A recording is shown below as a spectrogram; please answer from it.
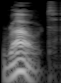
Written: rout

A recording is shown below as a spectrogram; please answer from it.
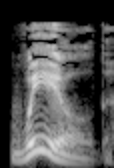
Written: weald

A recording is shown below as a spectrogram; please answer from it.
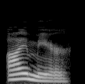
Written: eimear

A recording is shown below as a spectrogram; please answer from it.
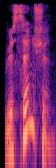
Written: recension

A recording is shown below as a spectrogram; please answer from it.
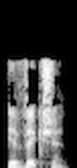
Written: eviction

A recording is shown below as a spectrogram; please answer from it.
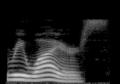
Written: rewires

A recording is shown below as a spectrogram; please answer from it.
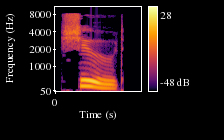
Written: shoed

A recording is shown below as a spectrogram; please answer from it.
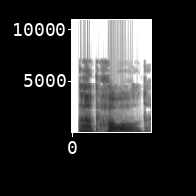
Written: uphold

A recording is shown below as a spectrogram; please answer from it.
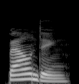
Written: bounding

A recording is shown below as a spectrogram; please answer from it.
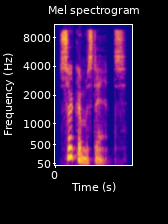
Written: circumstance

